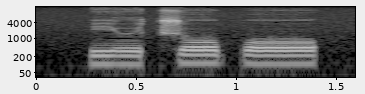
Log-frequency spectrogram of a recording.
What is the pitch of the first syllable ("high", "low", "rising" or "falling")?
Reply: low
